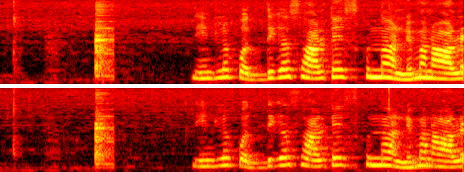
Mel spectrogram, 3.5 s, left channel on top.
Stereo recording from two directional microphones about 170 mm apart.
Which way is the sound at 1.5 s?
55° left (ahead or behind).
